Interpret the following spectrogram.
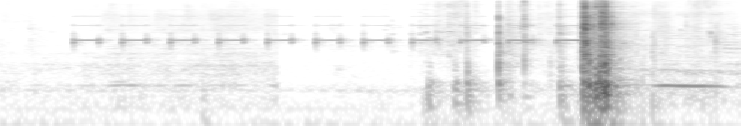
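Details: Makita battery charger with a pack over a year old that won't charge, owner suspects unbalanced cells: rapid high-pitched beeping, about five a second, then handling clatter; charger flags a fault and won't charge, cause unconfirmed.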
